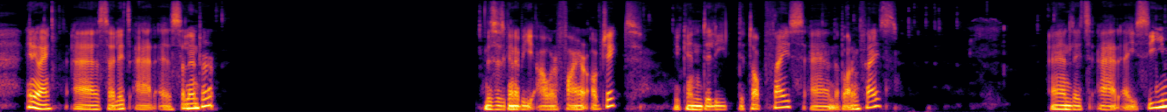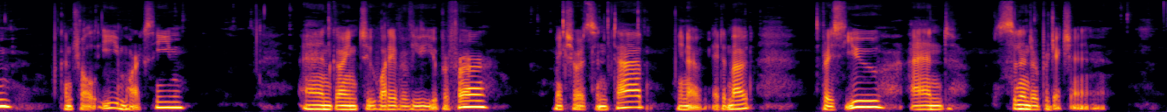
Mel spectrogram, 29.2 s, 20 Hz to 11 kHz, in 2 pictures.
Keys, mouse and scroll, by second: 0.7 shift+a, 5.2 middle click, 6.0 Tab, 8.5 x, 10.8 x, 15.6 ctrl+e, 18.7 KP_1, 19.8 Tab, 20.3 a, 21.6 Tab, 22.6 a, 24.8 u.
